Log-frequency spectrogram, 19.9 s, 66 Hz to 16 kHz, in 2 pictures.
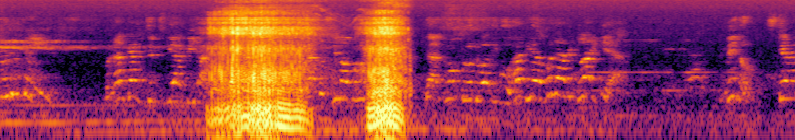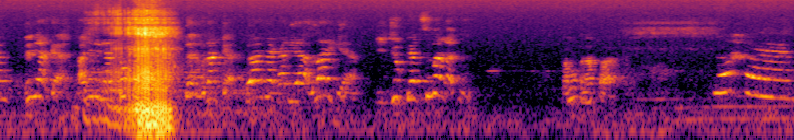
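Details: Person who fell asleep within about 30 seconds; two loud, rough snores a few seconds apart with a snorting catch between them, soft background talk in the room; ordinary snoring.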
